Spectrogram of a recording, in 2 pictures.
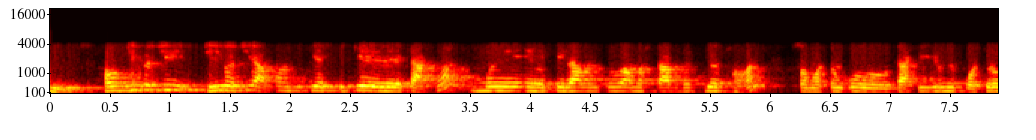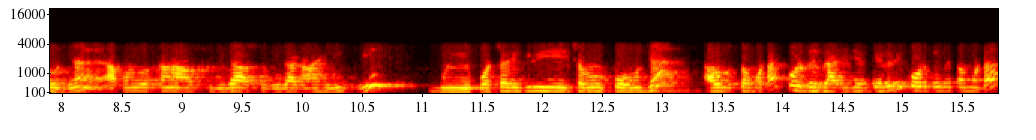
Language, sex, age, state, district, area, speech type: Odia, male, 45-60, Odisha, Sambalpur, rural, conversation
